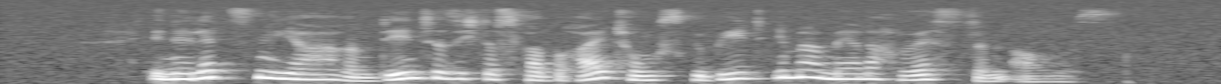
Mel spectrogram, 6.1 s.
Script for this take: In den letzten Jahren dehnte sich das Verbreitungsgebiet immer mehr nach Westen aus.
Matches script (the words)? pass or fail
pass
